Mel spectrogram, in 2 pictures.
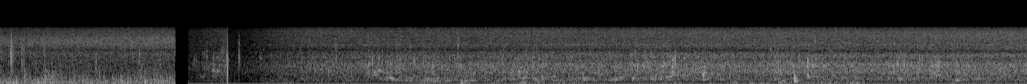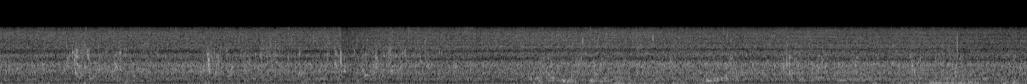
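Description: Steady rush of flowing river water, heard from a dugout canoe, with faint clicks and splashes here and there. The sound drops out abruptly for a moment about two seconds in.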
